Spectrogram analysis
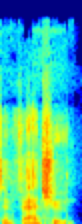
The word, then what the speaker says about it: Infatué: But first of all, actually, so it's pronounced Infatué. Yep. Not Infatué. No, Infatué. Infatué, okay. But you know I asked that because the E.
